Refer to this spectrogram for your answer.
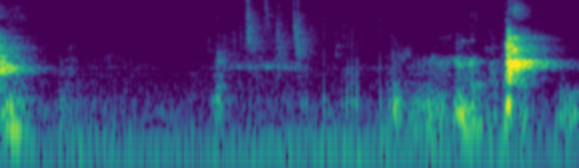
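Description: English bulldog puppies give soft whimpers and small yips, ending in a sharper bark.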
